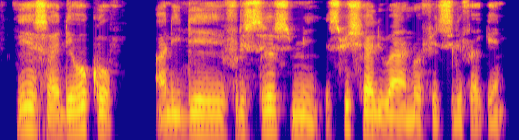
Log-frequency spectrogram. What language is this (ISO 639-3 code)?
pcm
